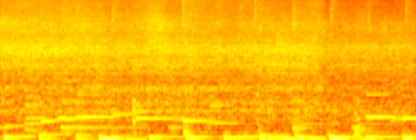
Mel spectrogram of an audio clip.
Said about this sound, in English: Break up the pork slices well and stir-fry thoroughly.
